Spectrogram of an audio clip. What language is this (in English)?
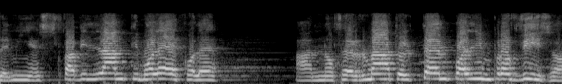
Italian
